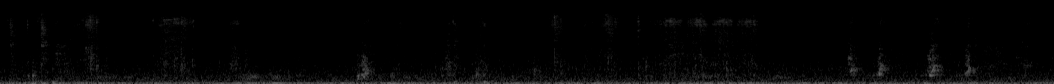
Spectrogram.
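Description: A cotton swab is scraped along the gaps between the black plastic keys of a laptop keyboard. It makes quiet, scratchy rubbing strokes with bright, hissy bursts, over a steady low hum.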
